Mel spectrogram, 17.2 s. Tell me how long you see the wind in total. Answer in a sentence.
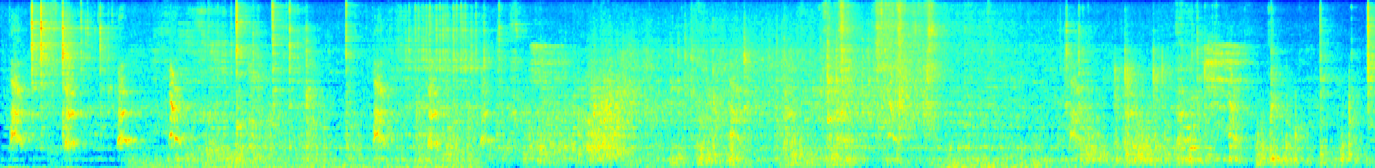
The wind can be heard for 17 seconds in total.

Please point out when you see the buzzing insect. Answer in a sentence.
The buzzing insect can be heard from 0.0 to 17.1 s.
